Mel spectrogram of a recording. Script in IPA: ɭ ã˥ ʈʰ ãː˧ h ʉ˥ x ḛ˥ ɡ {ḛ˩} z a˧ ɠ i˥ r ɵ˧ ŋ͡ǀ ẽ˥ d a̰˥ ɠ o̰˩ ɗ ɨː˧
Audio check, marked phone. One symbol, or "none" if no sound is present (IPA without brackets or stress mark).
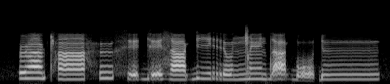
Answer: ḛ˥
